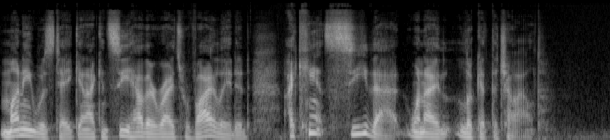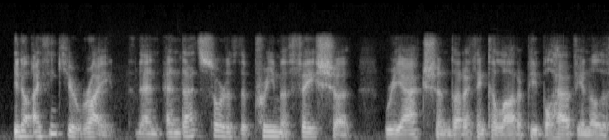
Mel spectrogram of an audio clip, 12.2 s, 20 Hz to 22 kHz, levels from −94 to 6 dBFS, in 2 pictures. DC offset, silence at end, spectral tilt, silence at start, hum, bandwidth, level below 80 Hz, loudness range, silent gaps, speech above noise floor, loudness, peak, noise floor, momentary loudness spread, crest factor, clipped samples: under 0.1%; 0 s; -4.5 dB/octave; 0 s; none; 16.5 kHz; -60 dBFS; 3 LU; none; 35 dB; -24 LUFS; -2 dBFS; -58 dBFS; 9 LU; 22 dB; under 0.1%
